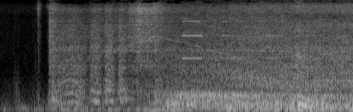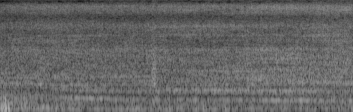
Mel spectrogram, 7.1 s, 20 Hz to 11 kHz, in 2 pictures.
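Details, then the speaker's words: 1999 Mercedes S500 V8, second start of the day after new engine mounts: the starter cranks briefly, then it settles into a smooth, even idle with the previous ticking gone. Healthy. "let me start it up for you so you actually hear that there is no more ticking going on"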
